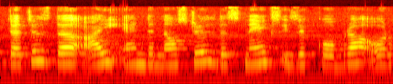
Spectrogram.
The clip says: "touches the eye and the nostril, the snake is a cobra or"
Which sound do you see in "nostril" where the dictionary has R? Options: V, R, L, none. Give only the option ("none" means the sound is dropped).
R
